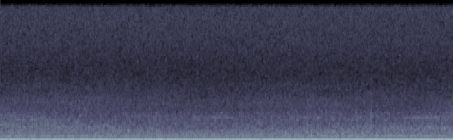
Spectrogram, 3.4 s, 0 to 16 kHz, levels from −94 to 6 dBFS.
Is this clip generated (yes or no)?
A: yes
